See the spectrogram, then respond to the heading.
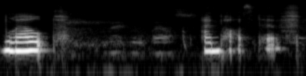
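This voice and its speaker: Sick stuffy girl vlogging, kinda high voice, drags her words out slow, lots of like and um. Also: completely flat delivery, lo-fi sound. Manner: rambling, lots of filler words. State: congested, sick. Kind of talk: casual personal video diary.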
